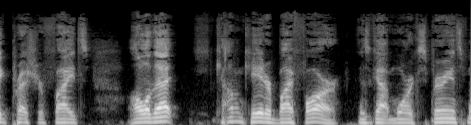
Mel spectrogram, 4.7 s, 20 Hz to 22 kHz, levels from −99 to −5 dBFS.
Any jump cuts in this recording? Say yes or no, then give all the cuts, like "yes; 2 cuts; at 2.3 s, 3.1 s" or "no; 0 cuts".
yes; 1 cut; at 3.5 s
